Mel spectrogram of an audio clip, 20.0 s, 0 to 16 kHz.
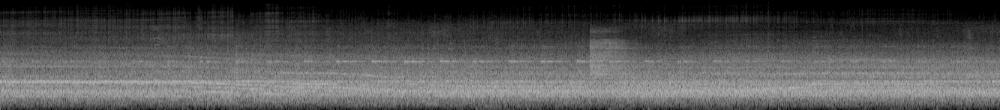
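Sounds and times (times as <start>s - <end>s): busy hall noise: 0.0s - 20.0s
model locomotive running on track: 0.0s - 20.0s
high beeps: 6.1s - 15.9s.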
